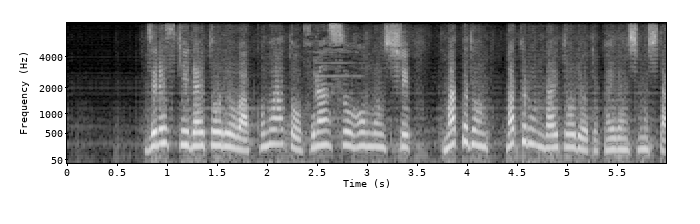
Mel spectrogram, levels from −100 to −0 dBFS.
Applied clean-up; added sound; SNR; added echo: neural separator model SepFormer DNS4.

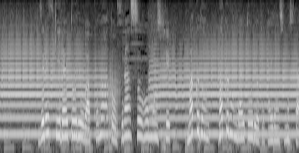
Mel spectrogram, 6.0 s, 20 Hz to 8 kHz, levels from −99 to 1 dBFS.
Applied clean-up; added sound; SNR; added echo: neural mask model RNNoise.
